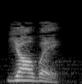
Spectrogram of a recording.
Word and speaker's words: Yahweh: We now know, because we have many more manuscripts, and we've met Jews, that God's name was probably pronounced something like Yahweh.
